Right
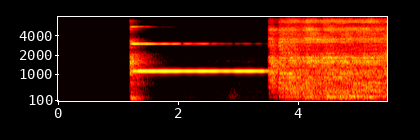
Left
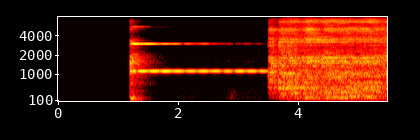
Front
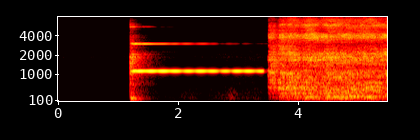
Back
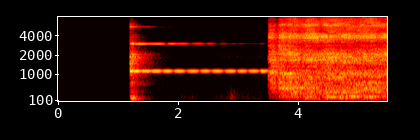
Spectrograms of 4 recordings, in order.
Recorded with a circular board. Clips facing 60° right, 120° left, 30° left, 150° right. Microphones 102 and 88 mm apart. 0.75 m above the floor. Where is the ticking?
No ticking in this recording.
